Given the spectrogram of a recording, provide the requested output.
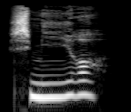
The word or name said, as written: SMIGREREN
